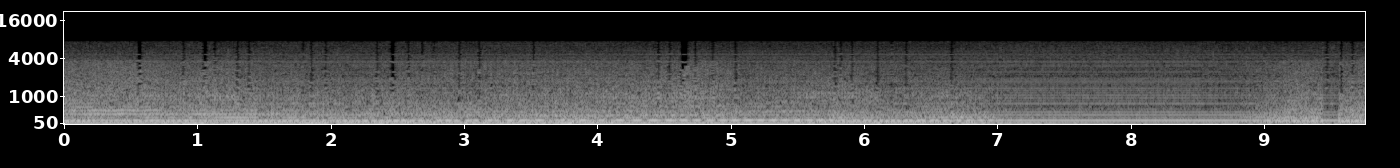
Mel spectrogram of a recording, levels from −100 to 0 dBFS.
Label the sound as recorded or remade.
recorded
